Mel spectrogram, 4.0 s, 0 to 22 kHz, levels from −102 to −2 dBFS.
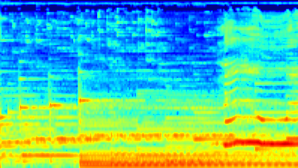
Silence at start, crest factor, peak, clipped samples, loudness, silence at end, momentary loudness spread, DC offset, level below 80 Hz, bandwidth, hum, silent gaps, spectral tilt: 0 s; 14 dB; -4 dBFS; under 0.1%; -19 LUFS; 0 s; 10 LU; under 0.1%; -28 dBFS; over 20 kHz; none; none; -7 dB/octave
